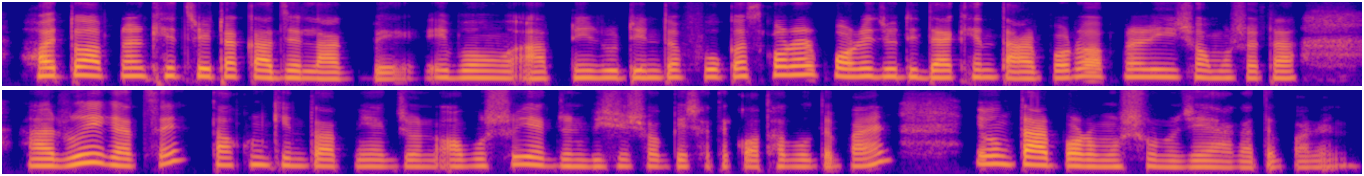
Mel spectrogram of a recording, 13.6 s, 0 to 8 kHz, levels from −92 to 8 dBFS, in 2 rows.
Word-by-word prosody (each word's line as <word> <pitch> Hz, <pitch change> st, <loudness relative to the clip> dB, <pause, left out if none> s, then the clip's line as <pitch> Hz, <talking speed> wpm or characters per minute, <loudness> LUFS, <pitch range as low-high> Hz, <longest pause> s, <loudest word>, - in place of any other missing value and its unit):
হয়তো 255 Hz, +1 st, +5 dB
আপনার 260 Hz, +1 st, +1 dB
ক্ষেত্রে 260 Hz, -1 st, -2 dB
এটা 240 Hz, 0 st, +2 dB
কাজে 210 Hz, -1 st, +4 dB
লাগবে। 185 Hz, 0 st, -2 dB, 0.3 s
এবং 210 Hz, 0 st, +1 dB, 0.3 s
আপনি 195 Hz, +3 st, -6 dB
রুটিনটা 215 Hz, +1 st, -1 dB
ফোকাস 235 Hz, +2 st, +1 dB
করার 290 Hz, +1 st, +5 dB
পরে 245 Hz, -1 st, +5 dB
যদি 235 Hz, -1 st, -1 dB
দেখেন 215 Hz, +1 st, 0 dB
তারপরও 195 Hz, -, +1 dB
আপনার 230 Hz, -, -2 dB
এই 230 Hz, -, -2 dB
সমস্যাটা 205 Hz, -1 st, -1 dB, 0.6 s
আ -, -, +5 dB
রয়ে 280 Hz, +5 st, +6 dB
গেছে 210 Hz, +4 st, 0 dB, 0.3 s
তখন 230 Hz, +1 st, -1 dB
কিন্তু 210 Hz, -2 st, -4 dB
আপনি 190 Hz, 0 st, -10 dB
একজন 185 Hz, 0 st, -6 dB, 0.2 s
অবশ্যই 205 Hz, +5 st, -3 dB
একজন 195 Hz, -1 st, -5 dB
বিশেষজ্ঞের 190 Hz, -1 st, -5 dB
সাথে -, -, -11 dB
কথা 180 Hz, -, -4 dB
বলতে 185 Hz, 0 st, -4 dB
পারেন, 210 Hz, +9 st, 0 dB, 0.5 s
এবং 260 Hz, 0 st, +3 dB
তার 235 Hz, -2 st, +10 dB
পরামর্শ 190 Hz, -2 st, +1 dB
অনুযায়ী 180 Hz, 0 st, -3 dB
আগাতে 165 Hz, -1 st, -7 dB
পারেন। 175 Hz, +3 st, -8 dB
210 Hz, 170 wpm, -22 LUFS, 190-235 Hz, 0.6 s, তার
